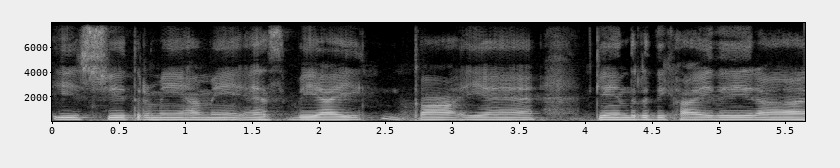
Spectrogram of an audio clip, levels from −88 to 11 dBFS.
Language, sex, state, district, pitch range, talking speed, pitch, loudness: Hindi, male, Uttar Pradesh, Shamli, 140-145 Hz, 115 wpm, 145 Hz, -15 LUFS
